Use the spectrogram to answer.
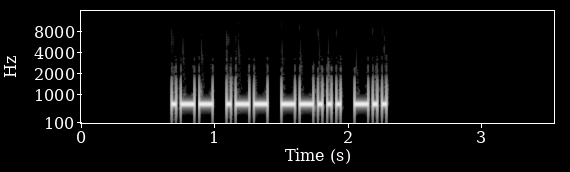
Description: Morse code, heard as a keyed tone, about 34 wpm, 700 Hz. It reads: WW7D
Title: NA SOTA Activator Callsigns 35wpm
